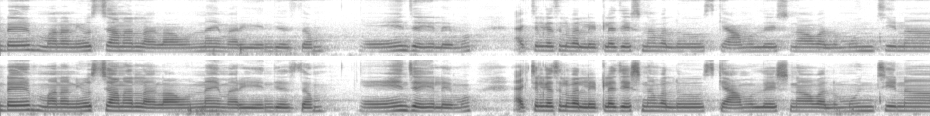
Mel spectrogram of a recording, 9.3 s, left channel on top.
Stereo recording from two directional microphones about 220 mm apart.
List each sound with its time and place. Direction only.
0.0 s a woman's voice: 25° right (ahead or behind)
